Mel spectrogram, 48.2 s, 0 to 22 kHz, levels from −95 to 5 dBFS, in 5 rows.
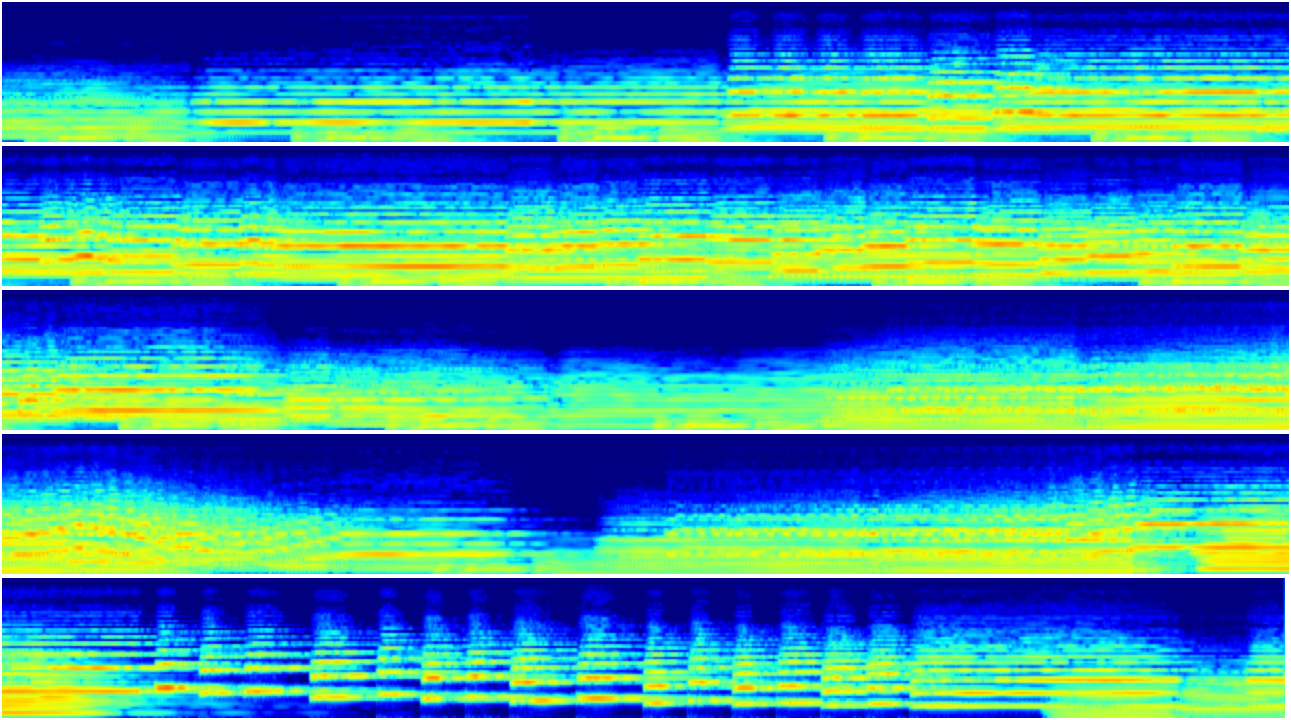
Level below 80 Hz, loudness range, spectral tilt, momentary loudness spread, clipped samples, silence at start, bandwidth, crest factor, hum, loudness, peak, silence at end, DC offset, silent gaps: -48 dBFS; 11 LU; -6.5 dB/octave; 14 LU; under 0.1%; 0 s; 8.8 kHz; 16 dB; none; -24 LUFS; -8 dBFS; 0 s; under 0.1%; none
